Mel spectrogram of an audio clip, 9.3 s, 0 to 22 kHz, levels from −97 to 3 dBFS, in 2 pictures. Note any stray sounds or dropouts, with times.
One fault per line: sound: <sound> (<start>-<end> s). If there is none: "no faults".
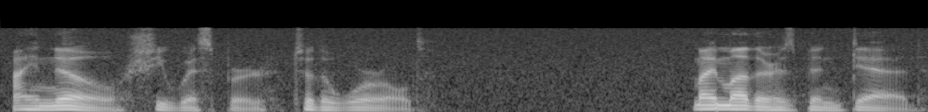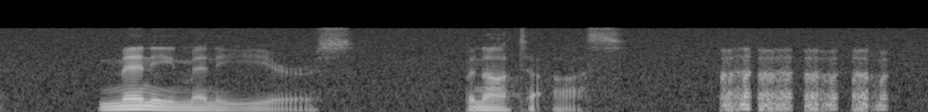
sound: laugh (8.2-9.1 s)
